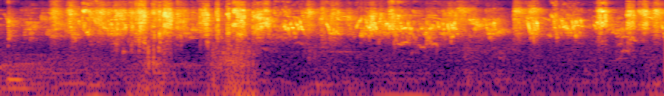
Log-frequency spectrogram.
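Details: Budgerigars keep up constant high, buzzy twittering and chirps, with a brief low thud around two and a half seconds.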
